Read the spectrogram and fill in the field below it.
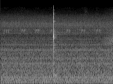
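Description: A plastic wiper clip clicks into place.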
